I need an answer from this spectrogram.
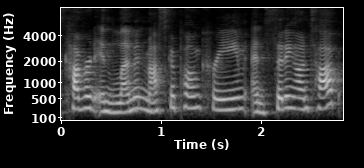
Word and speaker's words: mascarpone: heard of mascarpone cheese I'm kind of saying it right it's really mascarpone if I was Giada De Laurentiis but it's marscapone if you're me but it's basically like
